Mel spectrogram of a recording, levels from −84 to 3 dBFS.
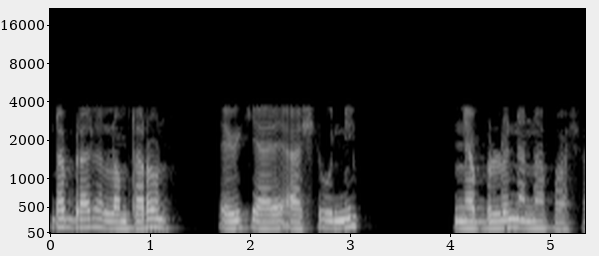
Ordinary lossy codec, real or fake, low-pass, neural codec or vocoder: none; real; 3.6 kHz; none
